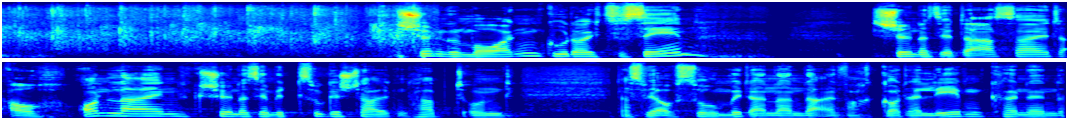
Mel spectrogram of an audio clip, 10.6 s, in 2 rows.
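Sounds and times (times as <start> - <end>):
audience applause: 0.0 - 2.2
speech: 2.0 - 3.8, 4.4 - 10.6.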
